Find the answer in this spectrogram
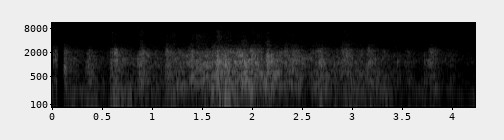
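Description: Audience noise in a meeting room: a dense clatter of many small sounds that builds for about two seconds and then fades.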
